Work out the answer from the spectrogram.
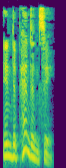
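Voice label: "independency", British English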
